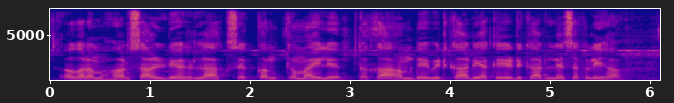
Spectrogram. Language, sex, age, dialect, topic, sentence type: Magahi, male, 18-24, Western, banking, question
